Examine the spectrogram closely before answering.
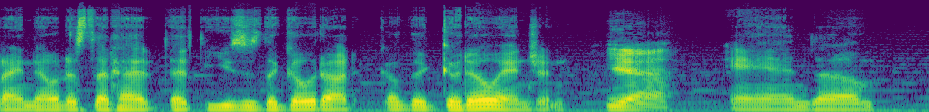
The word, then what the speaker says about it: Godot: Godot, is that how you say it? Yeah.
